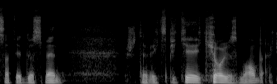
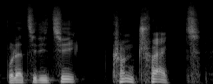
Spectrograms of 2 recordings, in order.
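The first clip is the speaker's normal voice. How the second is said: English terms in a deliberate English accent, drawn out; slow down and put on your English accent; 6 semitones higher, slower than usual. Shown as a demonstration. Trader naming the volatility pattern for viewers, English accent. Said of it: "je prends mon accent anglais".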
